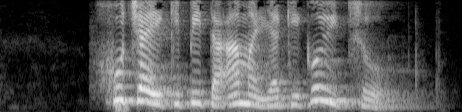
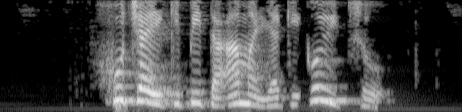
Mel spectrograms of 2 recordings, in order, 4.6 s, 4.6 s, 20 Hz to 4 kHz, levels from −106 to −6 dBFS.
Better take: first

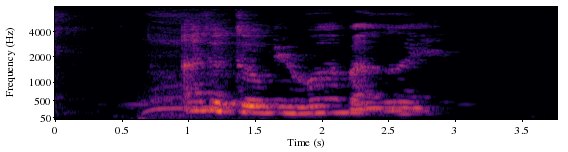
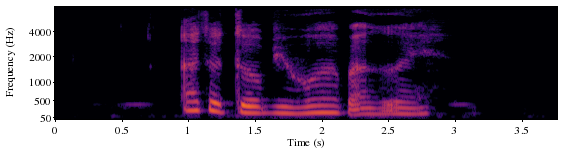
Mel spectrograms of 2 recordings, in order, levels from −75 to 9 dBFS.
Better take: second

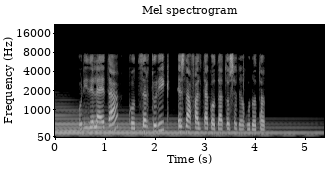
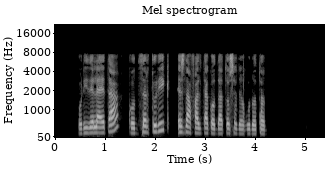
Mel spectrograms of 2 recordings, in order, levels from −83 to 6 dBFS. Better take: second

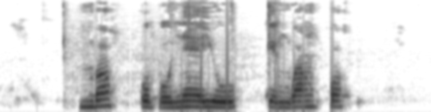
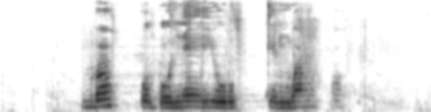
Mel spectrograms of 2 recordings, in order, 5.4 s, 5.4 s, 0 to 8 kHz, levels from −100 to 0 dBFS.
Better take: first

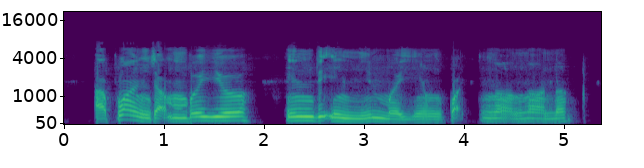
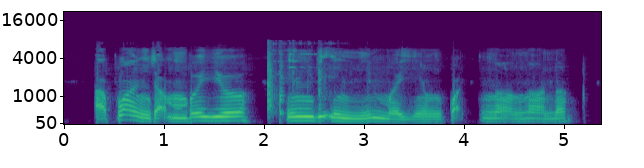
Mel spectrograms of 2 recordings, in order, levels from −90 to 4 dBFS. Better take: first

